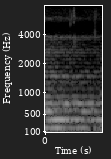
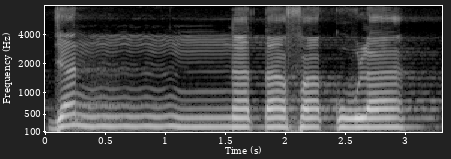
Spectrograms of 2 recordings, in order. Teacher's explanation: Nun yang bertasdid gunna musyaddadah kita dengungkan selama tiga harakat.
